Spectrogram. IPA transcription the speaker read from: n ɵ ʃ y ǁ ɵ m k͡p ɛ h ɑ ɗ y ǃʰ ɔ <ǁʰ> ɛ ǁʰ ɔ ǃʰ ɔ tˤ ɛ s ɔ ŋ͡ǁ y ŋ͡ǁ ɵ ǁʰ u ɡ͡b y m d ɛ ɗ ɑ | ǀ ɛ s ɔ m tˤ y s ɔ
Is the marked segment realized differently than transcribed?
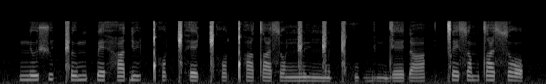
no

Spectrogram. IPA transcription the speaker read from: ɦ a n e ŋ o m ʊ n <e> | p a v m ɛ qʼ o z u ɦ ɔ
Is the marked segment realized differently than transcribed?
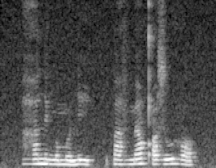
yes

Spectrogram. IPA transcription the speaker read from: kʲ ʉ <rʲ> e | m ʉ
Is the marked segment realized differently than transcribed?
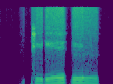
yes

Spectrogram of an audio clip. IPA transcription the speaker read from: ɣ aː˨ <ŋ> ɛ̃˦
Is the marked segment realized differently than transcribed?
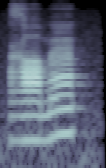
yes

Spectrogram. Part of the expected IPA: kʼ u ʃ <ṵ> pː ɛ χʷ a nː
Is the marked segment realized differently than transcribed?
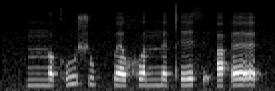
yes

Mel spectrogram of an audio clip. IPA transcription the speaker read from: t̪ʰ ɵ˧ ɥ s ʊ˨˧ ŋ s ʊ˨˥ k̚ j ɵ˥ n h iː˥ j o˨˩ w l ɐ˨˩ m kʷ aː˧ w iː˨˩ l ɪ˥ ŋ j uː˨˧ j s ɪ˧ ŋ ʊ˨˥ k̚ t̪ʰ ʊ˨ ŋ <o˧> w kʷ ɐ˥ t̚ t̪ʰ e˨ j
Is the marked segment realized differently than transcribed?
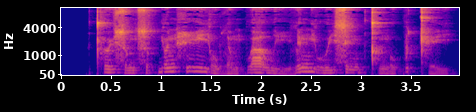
yes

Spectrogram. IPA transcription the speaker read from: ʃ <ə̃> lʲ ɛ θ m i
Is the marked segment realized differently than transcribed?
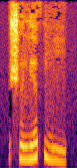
no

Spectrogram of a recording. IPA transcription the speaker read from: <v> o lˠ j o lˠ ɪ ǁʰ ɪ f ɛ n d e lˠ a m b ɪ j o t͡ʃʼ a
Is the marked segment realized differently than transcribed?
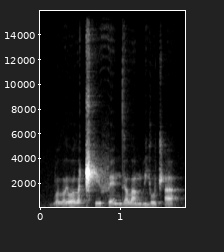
yes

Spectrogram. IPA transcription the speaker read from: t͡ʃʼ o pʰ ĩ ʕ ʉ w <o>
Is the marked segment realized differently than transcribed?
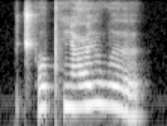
yes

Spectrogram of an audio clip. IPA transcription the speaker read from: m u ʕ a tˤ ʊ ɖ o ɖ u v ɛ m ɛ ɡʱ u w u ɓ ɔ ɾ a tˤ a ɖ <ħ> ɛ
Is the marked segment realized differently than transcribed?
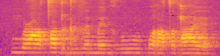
yes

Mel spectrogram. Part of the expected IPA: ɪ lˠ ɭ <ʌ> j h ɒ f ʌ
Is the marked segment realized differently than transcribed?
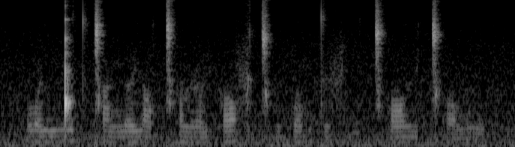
yes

